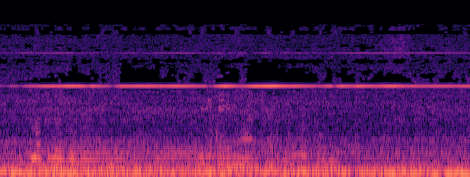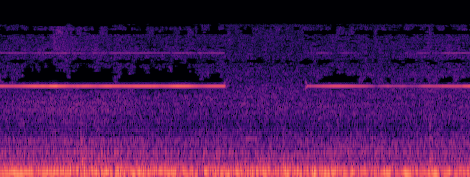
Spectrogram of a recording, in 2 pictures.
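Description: A vehicle's engine running with a steady low rumble, under a thin, steady high-pitched tone that breaks off for under a second about seven seconds in. Faint low voices are heard in the first few seconds.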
